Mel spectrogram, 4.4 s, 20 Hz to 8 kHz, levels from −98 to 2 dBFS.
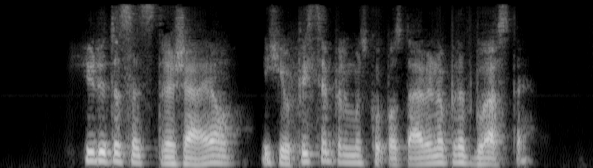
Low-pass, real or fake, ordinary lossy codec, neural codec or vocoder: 7.2 kHz; fake; MP3, 48 kbps; codec, 16 kHz, 0.5 kbps, X-Codec, HuBERT features, trained on LibriSpeech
